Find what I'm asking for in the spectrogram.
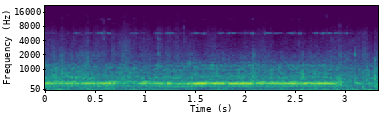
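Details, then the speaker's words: OneSport ONES3 electric fat bike with front and rear suspension, climbing off-road: faint thin high squeak keeps recurring over steady hub-motor hum; drivetrain squeak, source unidentified. "c'est chiant, ce petit couinement. Enfin, ça m'embête pour vous d'avoir ce bruit."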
